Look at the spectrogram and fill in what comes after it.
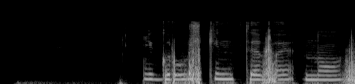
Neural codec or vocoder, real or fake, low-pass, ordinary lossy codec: codec, 16 kHz, 8 kbps, FreqCodec, larger model; fake; none; none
